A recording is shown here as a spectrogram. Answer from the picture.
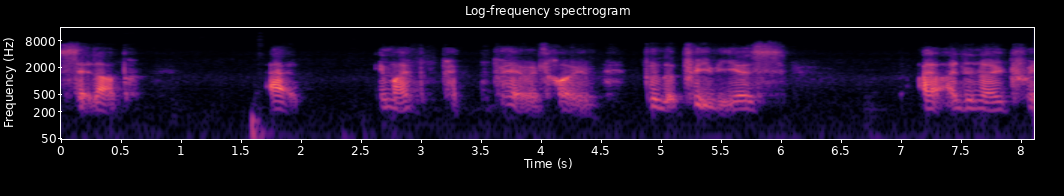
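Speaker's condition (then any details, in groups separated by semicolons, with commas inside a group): Cerebral palsy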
